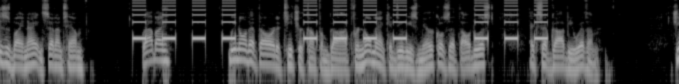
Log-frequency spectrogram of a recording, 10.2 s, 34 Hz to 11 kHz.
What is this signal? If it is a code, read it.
Beep code, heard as beeps from a small speaker, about 780 Hz, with speech in English. 4-4-3. In Phoenix BIOS tables: maths coprocessor failure.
